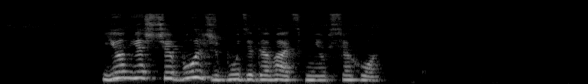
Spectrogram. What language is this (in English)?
Belarusian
